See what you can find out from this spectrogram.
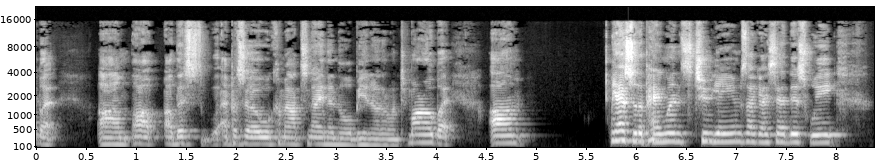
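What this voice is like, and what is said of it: Stuffy, congested nasal voice. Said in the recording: “I've also been coming down with a little bit of a cold. First it was my throat, but then that went away. And then, of course, it spread to my nose. So now it's just my nose that's been really stuffy. So if my voice sounds different, that's why.”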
